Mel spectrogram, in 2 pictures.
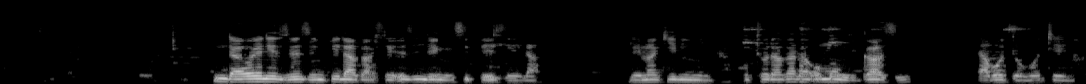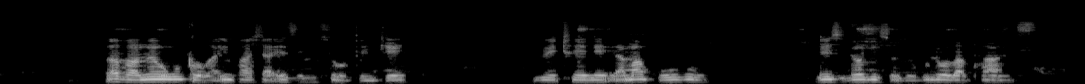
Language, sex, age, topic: North Ndebele, male, 36-49, health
